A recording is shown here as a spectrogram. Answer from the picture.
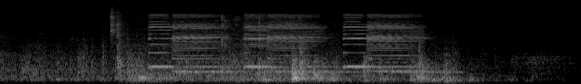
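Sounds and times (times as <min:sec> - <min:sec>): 
door: 0:01.2 - 0:04.6.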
